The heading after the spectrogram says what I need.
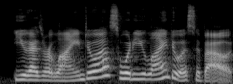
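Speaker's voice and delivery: ordinary delivery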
